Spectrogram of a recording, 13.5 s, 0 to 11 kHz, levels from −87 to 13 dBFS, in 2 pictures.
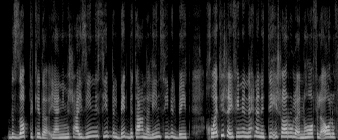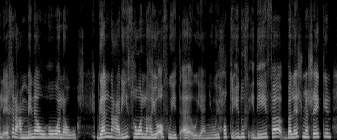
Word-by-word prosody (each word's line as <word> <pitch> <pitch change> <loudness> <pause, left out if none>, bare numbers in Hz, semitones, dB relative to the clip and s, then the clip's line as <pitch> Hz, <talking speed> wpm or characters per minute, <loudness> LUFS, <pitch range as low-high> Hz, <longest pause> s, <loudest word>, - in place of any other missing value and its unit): بالضبط 275 +5 +1
كده، 250 -5 -2
يعني 225 +1 -2
مش 255 +4 -1
عايزين 260 +5 0
نسيب 335 -1 -6
البيت 280 +1 -2
بتاعنا، 275 -1 +1
ليه 235 +5 -2
نسيب 290 -2 -5
البيت؟ 250 -2 -2 0.4
أخواتي 315 +8 +3
شايفين 310 -3 +1
إن 305 -2 +1
إحنا 320 +1 -1
نتقي 290 +1 -1
شره 305 +1 +2
لأنه 255 0 +2
هو - - +5
في 280 - -20
الأول 260 +1 +4
وفي 265 0 -5
الآخر 290 +3 -2
عمنا 235 +2 +2
وهو 250 0 +2
لو 210 -3 -2 0.4
جالنا 270 +6 +4
عريس 255 +6 -3
هو 260 0 +3
اللي 250 -2 0
هيوقَف 240 +3 +1
ويتأ 215 -2 -3
يعني 195 +1 -9
ويحط 255 +6 -5
إيده 275 0 -2
في - - -14
إيديه 235 +3 -3
فبلاش 280 0 +3
مشاكل 280 +1 -1
265 Hz, 175 wpm, -23 LUFS, 240-290 Hz, 0.4 s, هو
